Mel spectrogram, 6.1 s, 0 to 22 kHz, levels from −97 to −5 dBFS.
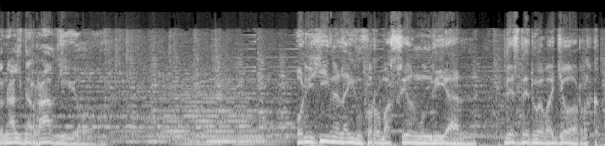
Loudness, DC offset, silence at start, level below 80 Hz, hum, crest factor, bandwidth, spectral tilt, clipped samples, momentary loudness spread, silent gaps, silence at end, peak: -18 LUFS; under 0.1%; 0 s; -34 dBFS; none; 18 dB; 16 kHz; -3 dB/octave; under 0.1%; 13 LU; none; 0 s; -2 dBFS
